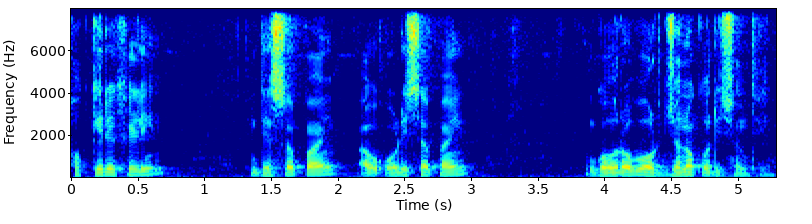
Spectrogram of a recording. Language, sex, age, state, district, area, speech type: Odia, male, 30-45, Odisha, Kandhamal, rural, spontaneous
